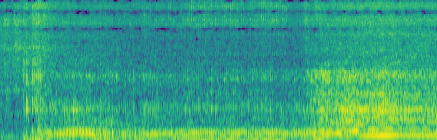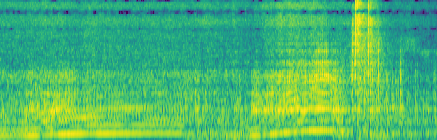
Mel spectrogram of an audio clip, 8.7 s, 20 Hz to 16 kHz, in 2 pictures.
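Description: A BMW 435i with resonator and muffler delete and a custom wide pipe revs hard and close, its exhaust rising and falling in several loud sweeping pulls with a raspy, droning tone.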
